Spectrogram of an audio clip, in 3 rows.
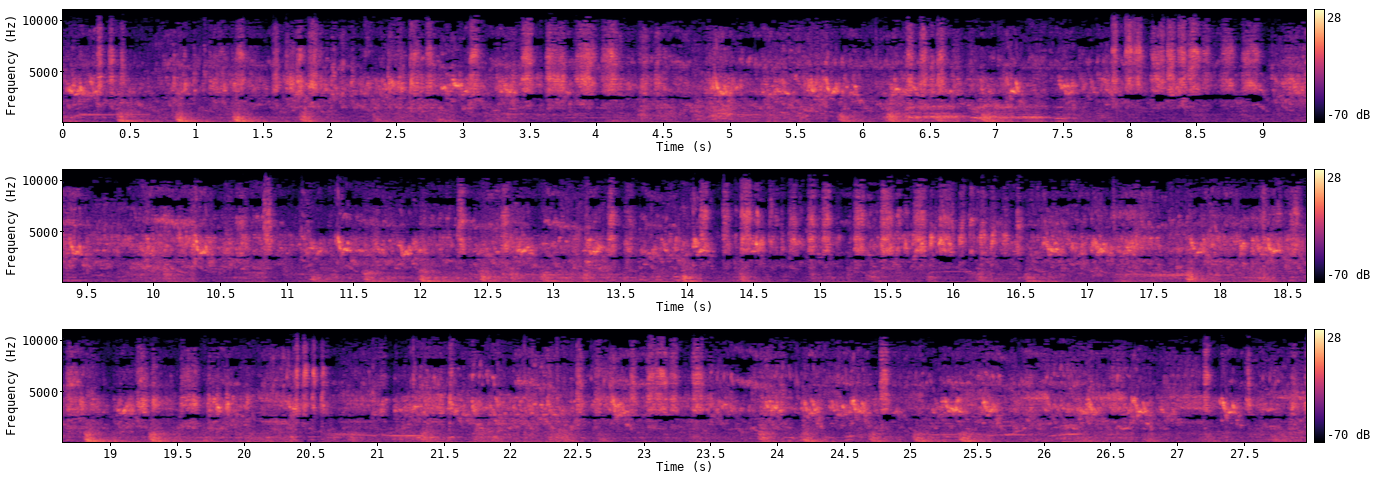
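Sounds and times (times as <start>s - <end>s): small birds chirping: 0.0s - 27.9s
squeaky bird calls: 0.0s - 27.9s.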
